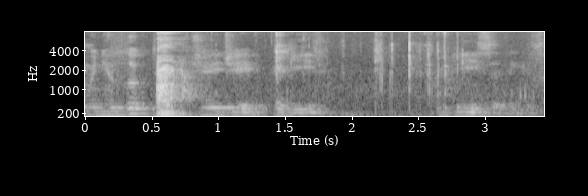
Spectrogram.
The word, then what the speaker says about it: Pegues: Pegues, I think is how you There you go. You pronounce got it right.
